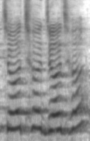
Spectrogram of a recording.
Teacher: ये सब तालु से उच्चारित होते हैं, मतलब आपकी जीभ जो है ना वो आपके तालु से चिपकेगी जब आप इनका उच्चारण करेंगे। जैसे च, बिना तालु के सहयोग के आप इसे नहीं उच्चारित कर सकते हैं, जीभ भले ही हिलती रहे। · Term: तालव्य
